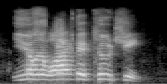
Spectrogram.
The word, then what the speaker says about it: Yusei Kikuchi: Yusei Kikuchi.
